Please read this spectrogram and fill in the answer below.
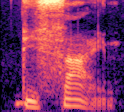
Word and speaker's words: design: we letter G now G can be silent too think about the word sign champagne design or foreign and a combination of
